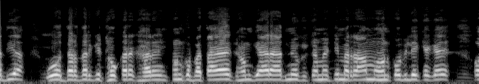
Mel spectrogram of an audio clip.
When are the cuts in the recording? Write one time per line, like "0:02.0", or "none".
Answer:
0:01.8

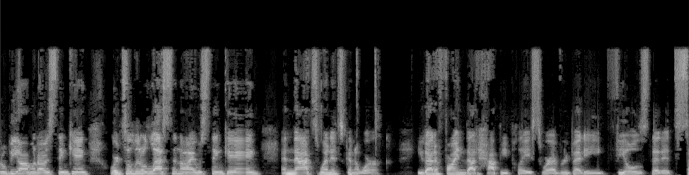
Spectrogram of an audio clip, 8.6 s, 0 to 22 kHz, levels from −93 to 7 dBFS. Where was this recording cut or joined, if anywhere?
0:05.8

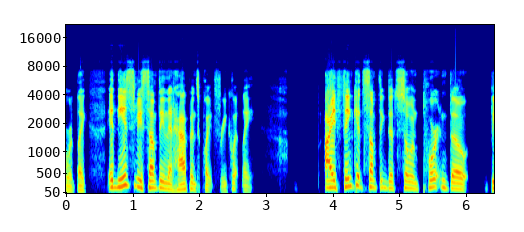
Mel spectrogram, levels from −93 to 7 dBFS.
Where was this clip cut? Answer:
none

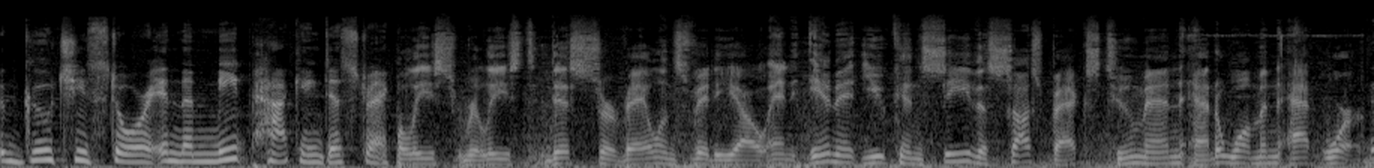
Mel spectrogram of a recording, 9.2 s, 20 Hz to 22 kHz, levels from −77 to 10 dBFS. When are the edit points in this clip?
none

